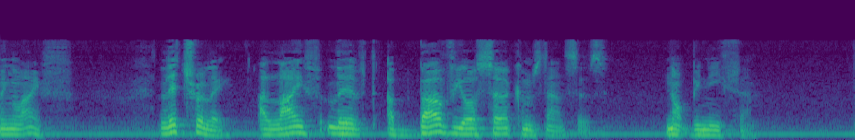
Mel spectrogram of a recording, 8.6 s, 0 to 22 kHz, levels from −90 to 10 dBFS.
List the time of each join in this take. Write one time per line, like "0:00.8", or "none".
none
